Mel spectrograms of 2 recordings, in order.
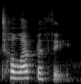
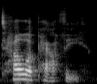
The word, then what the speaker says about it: telepathy: There are other words, like telepathy. Note the pronunciation here, too. It's not telepathy, but it means being able to pick up thoughts from afar.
